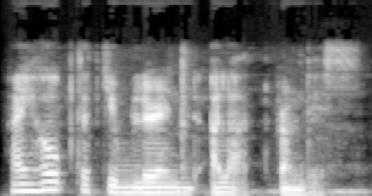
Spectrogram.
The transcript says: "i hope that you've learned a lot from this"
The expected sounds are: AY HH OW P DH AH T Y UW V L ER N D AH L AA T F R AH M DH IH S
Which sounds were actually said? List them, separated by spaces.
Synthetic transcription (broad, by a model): AY HH OW P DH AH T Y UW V L ER N D AH L AA T F R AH M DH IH S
